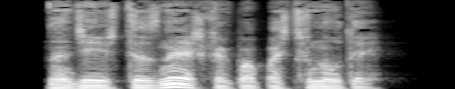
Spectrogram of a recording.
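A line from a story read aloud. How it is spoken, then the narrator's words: Low voice. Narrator (Russian): Матвей говорил вполголоса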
